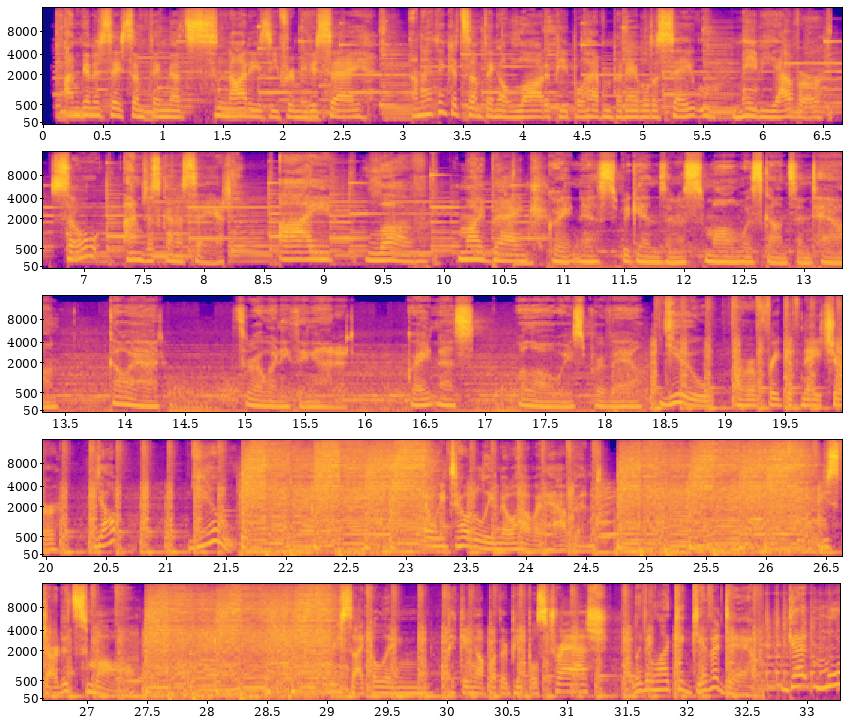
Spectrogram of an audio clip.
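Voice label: Commercial Female, Confident, Warm, Friendly; Commercial Voiceover, TV and Radio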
